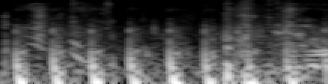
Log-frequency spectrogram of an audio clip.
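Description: Rapid burst of gunfire in Days Gone, roughly ten sharp shots in quick, evenly spaced succession, loud and close with no talk over them.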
